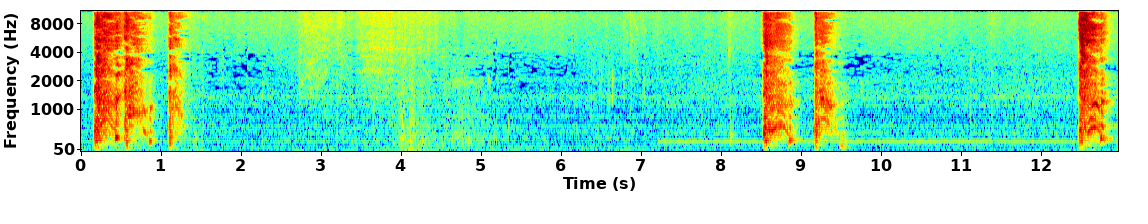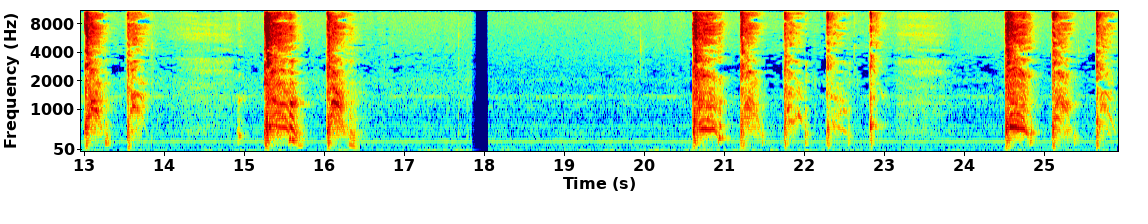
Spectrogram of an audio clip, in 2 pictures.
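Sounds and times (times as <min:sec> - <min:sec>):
man coughing: 0:00.2 - 0:01.4, 0:08.5 - 0:09.6, 0:12.5 - 0:13.8, 0:15.2 - 0:16.5, 0:20.6 - 0:23.0, 0:24.5 - 0:25.9.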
